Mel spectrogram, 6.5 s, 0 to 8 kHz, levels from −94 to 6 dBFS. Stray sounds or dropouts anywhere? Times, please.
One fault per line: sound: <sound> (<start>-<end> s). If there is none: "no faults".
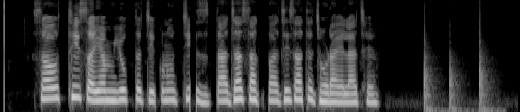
sound: dropout (2.4-2.5 s)
sound: thud (5.3-6.3 s)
